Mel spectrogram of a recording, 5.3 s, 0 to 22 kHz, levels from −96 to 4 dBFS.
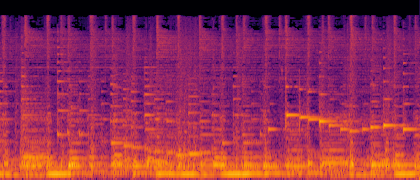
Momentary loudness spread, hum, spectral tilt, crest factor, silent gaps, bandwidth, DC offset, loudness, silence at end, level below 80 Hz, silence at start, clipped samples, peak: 3 LU; none; -5.5 dB/octave; 14 dB; none; 16.5 kHz; under 0.1%; -21 LUFS; 0 s; -38 dBFS; 0 s; under 0.1%; -6 dBFS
